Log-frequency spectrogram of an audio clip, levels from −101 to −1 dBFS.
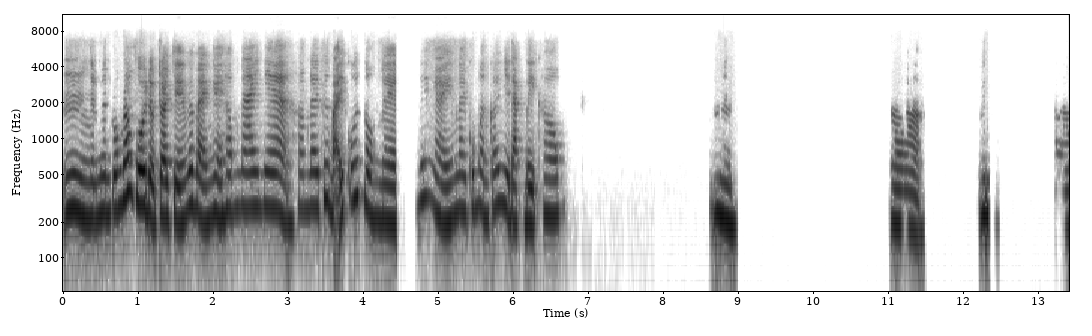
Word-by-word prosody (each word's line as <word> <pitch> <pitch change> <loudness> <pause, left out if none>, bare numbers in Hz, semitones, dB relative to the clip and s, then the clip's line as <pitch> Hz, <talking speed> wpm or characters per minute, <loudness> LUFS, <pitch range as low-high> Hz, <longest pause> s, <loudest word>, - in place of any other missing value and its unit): Ừm, 240 -2 +3
nh 215 +1 -1
mình 235 0 0
cũng 250 +2 +1
rất 325 +2 +5
vui 275 -1 +10
được 235 -5 +5
trò 220 -2 +4
chuyện 210 0 +1
với 275 - +4
bạn 215 -5 -1
ngày 225 -2 +1
hôm 250 +2 -3
nay 260 0 -2
nha. 255 -6 -2
Hôm 250 0 -8
nay 260 0 -1
thứ 300 +3 -1
Bảy 240 -4 +1
cuối 295 +6 -1
tuần 225 -6 -1
nè, 200 -1 +2 0.3
hông 300 +2 -4
biết 320 - -5
ngày 225 -10 -1
hôm 220 - -2
nay 245 0 -3
của 255 +2 -5
mình 255 -4 -4
có 255 - -6
gì 275 -3 -1
đặc 200 -1 -3
biệt 195 -1 0
hông? 225 0 -3 1.9
Ừm. 220 -5 +3 2.0
À. 200 - -5 1.1
Ừm. 230 0 +3 0.9
À. 185 -1 -11
235 Hz, 170 wpm, -19 LUFS, 215-260 Hz, 2.0 s, vui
